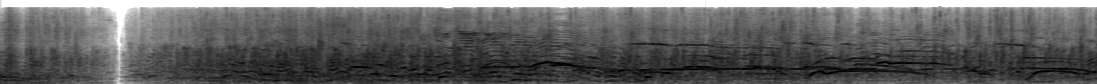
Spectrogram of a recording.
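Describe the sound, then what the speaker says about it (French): After a brief silence, a live audience erupts into sustained loud clapping and cheering, with excited voices shouting over the applause throughout. "On peut les applaudir debout!"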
